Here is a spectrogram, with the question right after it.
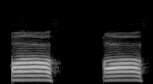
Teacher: দেখেন জিভের গড়াটা উপরে তালুর সাথে অটোমেটিক লেগেই যাচ্ছে, কফ, কফ। লাগছে না জি, জিভের গড়াটা উপরে তালুর সাথে লেগে যাচ্ছে, কফ।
